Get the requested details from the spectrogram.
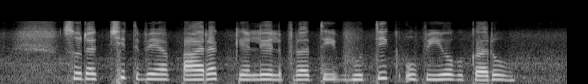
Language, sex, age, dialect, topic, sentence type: Maithili, female, 18-24, Southern/Standard, banking, statement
